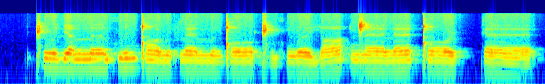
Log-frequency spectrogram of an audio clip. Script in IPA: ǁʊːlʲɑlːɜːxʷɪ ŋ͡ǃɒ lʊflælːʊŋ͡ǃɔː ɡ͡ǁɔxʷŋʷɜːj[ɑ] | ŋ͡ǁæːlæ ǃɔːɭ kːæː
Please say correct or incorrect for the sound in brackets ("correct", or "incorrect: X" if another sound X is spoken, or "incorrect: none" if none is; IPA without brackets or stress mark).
correct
